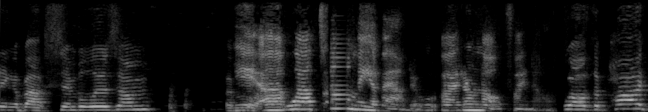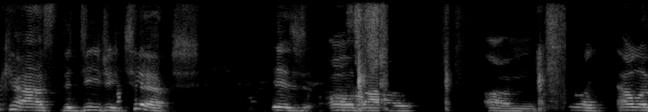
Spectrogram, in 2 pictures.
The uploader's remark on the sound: We were socially distanced doing this lesson via zoom.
